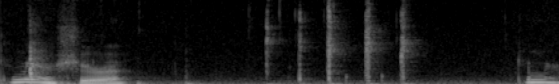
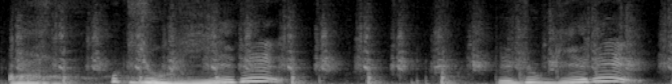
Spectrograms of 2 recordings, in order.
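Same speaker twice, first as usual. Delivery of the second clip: excited pet talk; 8 semitones higher, 7 dB louder, slower than usual. Real, not acted. Owner teasing her cat with the toy fish, high and loud.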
